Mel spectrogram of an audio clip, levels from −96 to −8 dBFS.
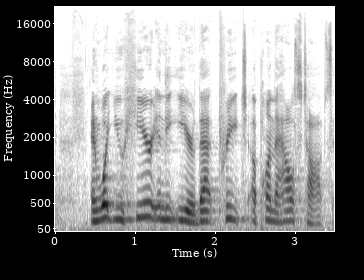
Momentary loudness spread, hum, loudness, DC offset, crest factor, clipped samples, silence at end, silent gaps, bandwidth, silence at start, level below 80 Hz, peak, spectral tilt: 11 LU; none; -31 LUFS; under 0.1%; 22 dB; under 0.1%; 0.05 s; none; 16 kHz; 0.45 s; -62 dBFS; -8 dBFS; -7 dB/octave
